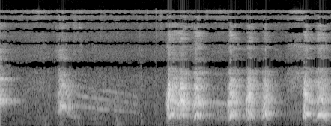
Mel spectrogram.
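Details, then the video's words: Frightened Doberman lets out a drawn whine, then bursts of rapid, clustered barks in quick groups of three or four. "Funny Scared Doberman"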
